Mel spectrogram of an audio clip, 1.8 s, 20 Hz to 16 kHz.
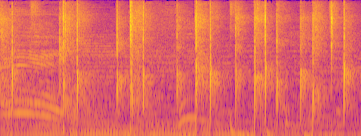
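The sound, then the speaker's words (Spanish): Scattered, irregular clapping from a small group celebrating three years of the show ¡Vamos, Congo!, sharp and fairly loud, mixed with overlapping voices and cheering throughout the short burst of applause. “12 minutos de aplauso por los tres años de ¡Vamos, Congo!”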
